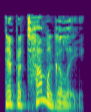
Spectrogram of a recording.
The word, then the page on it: hepatomegaly: British English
